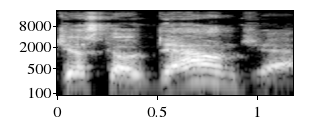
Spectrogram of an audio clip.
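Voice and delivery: goading, taunting, trash-talking yell. Speaker retells a fighter yelling at his opponent during a fight; retelling a yell. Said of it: "He was yelling at the dude".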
